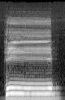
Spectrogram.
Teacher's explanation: Memotong suara mim sukun menghilangkan suara ghunahnya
